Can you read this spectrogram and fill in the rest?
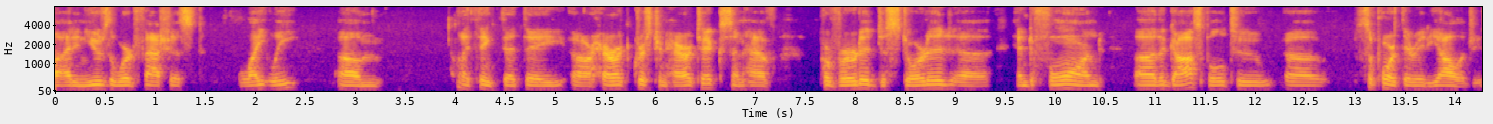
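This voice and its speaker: A man answering an interviewer's questions as a journalist guest, speaking in a grave, measured way with many fillers and restarts. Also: medium pitch, flat delivery.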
